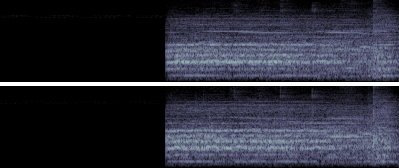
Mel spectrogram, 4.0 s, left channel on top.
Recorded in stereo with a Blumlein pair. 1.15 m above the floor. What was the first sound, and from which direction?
Singing, 20° right.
